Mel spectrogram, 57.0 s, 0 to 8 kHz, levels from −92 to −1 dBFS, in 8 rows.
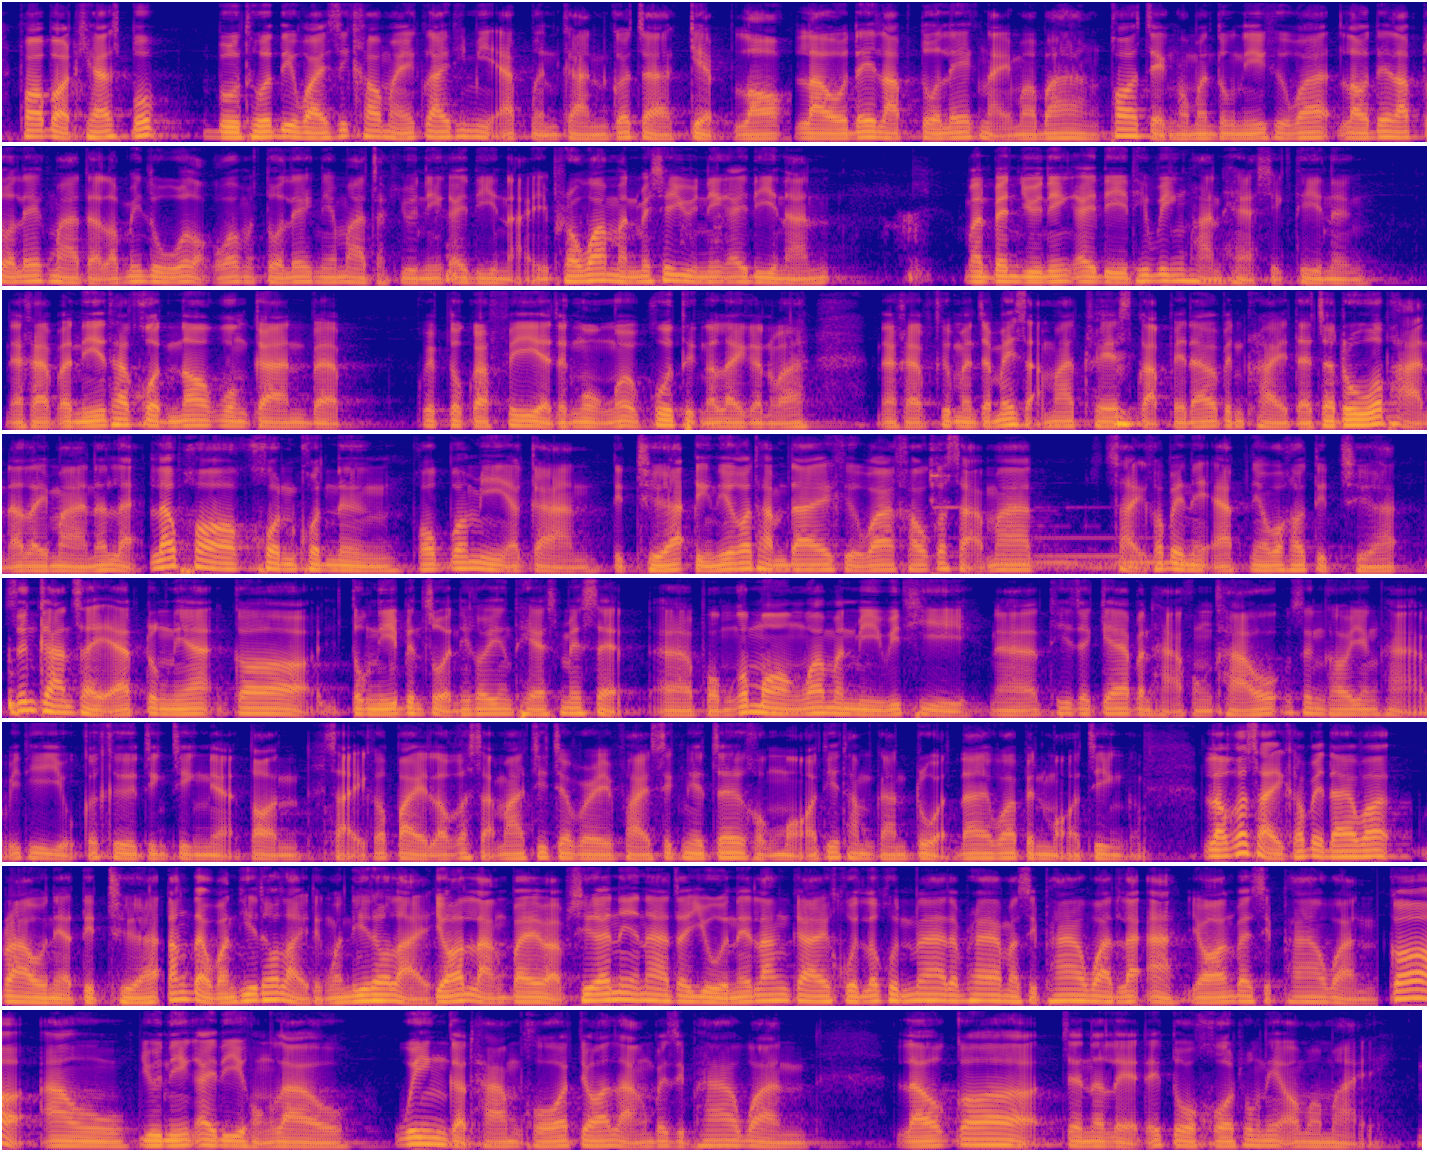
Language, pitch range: Thai, 90-110 Hz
